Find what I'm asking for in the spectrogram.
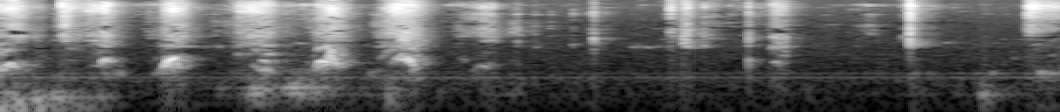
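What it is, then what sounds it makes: Nylon shoulder bag. Fingertips rub and scratch the fabric flap and pocket of a small black nylon crossbody bag with orange trim and zippers, lying flat. Rhythmic bursts of bright, papery scratching swell and fade with a soft low rustle beneath, thinning into quieter strokes and short crisp ticks near the end.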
